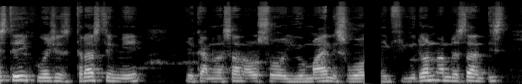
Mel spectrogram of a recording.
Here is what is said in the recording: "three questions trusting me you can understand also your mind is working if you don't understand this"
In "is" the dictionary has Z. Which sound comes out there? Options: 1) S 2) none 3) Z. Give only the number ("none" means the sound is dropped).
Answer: 1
